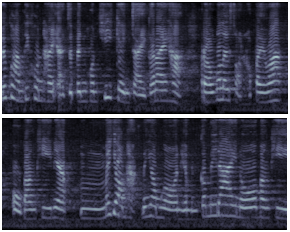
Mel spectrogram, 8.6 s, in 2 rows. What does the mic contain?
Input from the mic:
echo only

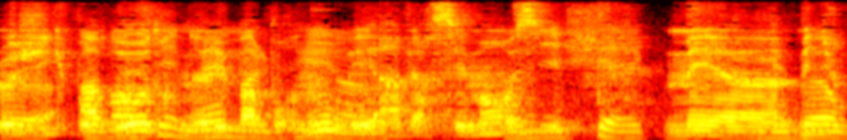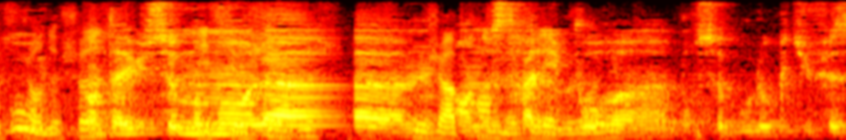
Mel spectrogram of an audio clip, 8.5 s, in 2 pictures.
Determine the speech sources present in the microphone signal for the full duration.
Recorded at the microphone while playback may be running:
both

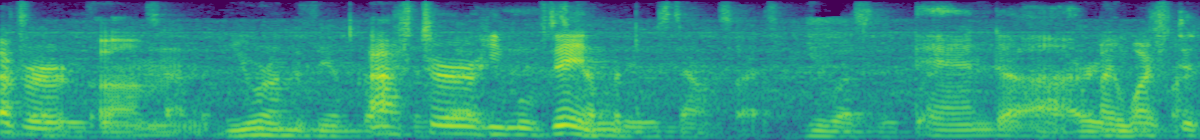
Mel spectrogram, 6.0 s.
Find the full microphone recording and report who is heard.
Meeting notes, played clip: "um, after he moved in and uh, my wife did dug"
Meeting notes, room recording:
both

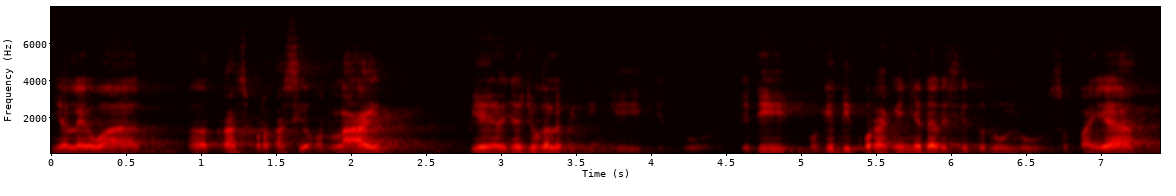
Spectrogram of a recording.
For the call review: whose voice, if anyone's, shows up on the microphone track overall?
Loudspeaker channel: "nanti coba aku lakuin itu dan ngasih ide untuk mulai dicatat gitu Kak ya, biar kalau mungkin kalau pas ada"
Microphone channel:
user only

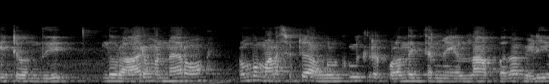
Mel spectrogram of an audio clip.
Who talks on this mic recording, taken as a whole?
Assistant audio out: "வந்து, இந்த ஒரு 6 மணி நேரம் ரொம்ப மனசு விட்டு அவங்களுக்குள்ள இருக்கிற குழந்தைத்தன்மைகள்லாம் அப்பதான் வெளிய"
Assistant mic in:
echo only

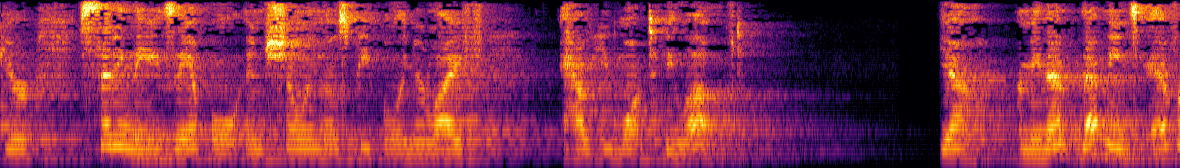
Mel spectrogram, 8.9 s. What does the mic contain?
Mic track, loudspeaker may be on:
echo only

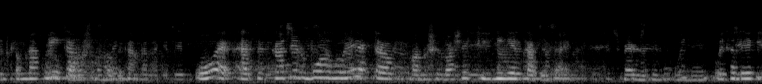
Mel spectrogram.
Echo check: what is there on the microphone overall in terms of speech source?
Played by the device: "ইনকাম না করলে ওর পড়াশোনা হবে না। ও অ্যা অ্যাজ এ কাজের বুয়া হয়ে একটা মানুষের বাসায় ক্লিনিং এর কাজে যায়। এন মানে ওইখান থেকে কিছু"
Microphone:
both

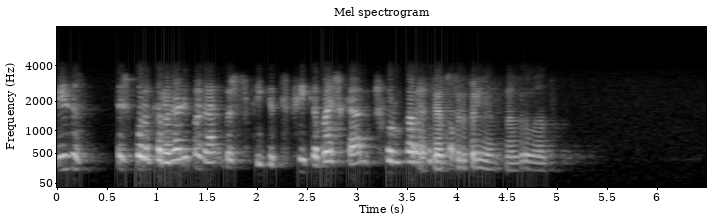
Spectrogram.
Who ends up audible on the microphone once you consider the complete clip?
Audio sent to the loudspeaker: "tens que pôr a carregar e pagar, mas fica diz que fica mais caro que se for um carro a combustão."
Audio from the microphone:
both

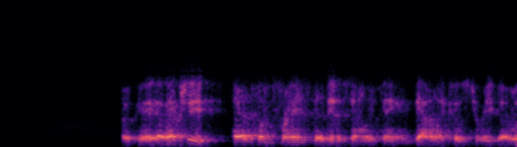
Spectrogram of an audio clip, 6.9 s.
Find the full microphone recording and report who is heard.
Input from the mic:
echo only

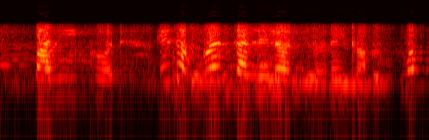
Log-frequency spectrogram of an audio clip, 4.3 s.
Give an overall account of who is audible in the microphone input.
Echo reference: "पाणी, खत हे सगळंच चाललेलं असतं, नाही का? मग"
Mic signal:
both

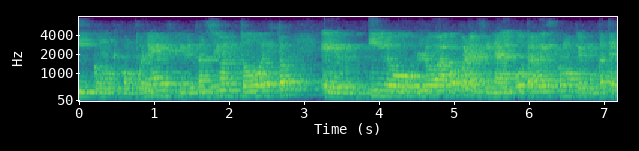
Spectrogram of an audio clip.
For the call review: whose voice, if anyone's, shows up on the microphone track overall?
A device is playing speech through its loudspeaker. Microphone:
echo only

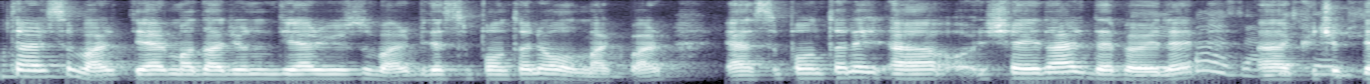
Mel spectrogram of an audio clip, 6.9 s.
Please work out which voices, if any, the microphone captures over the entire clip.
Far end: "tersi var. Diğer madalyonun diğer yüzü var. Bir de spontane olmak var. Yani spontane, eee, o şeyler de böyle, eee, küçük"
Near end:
both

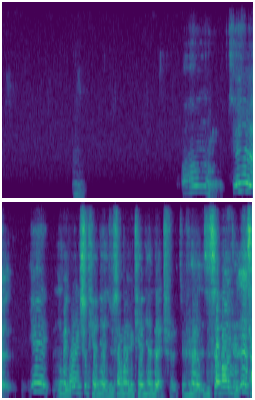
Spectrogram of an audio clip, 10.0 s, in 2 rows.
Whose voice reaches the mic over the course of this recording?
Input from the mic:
echo only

